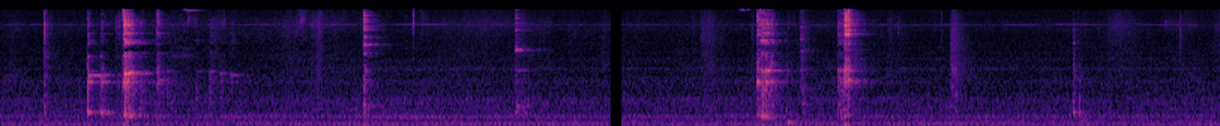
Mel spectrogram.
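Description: Ceramic pour-over dripper and glass carafe clinking as they are handled and set down on a counter: about eight separate sharp knocks spread over several seconds, the loudest about a second in and again near eight and a half seconds. A low steady hum runs underneath.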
